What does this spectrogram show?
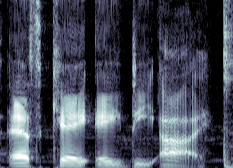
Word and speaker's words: Skadi: I cannot pronounce the name. It's Skadi.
